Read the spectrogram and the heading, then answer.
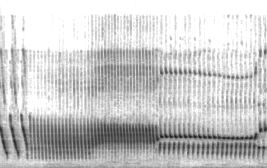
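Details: Long rolling canary song meant as a training tutor for young birds: a few quick falling notes, then a fast buzzy trill held for seconds, dropping into a lower, steady rattling roll.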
